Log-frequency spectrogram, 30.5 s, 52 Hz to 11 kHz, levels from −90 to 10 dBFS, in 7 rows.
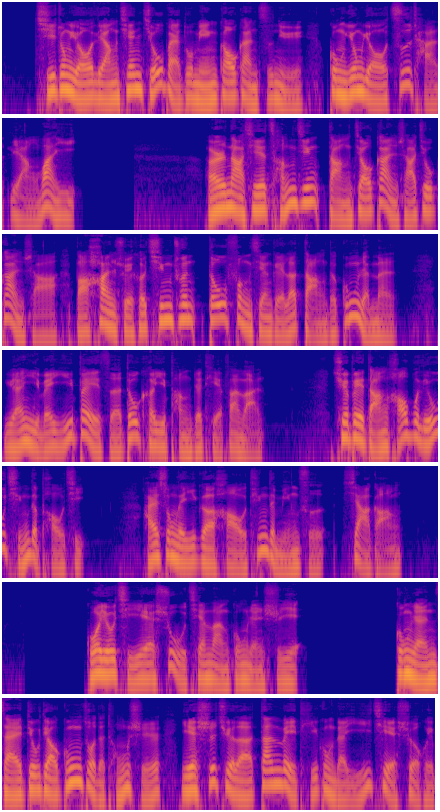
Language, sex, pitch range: Chinese, male, 90-140 Hz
